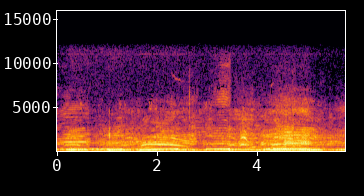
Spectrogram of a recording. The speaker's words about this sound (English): This is the sound of a roundup in western South Dakota. Ranchers gather their herds and brand their calves and do their best not to get trampled.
